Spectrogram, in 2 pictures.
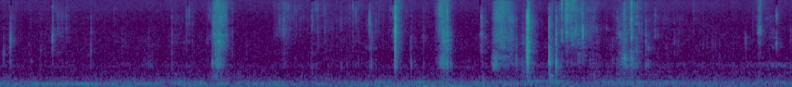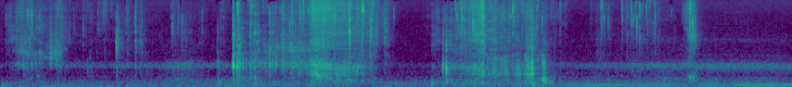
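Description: Slime being pressed and squished by hand, with scattered sticky pops and clicks as air pockets burst. Then two stretches of dense crunching, about ten and twelve seconds in, as foam-bead slime is squeezed and mixed in.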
